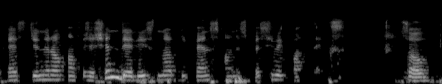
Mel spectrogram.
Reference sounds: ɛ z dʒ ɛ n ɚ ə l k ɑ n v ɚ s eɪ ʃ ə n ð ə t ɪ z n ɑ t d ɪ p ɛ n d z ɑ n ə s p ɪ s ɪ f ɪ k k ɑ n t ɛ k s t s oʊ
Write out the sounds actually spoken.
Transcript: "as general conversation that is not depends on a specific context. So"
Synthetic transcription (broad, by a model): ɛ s dʒ ɛ n ɚ ə l k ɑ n f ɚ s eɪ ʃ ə n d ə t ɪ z n ɑ t d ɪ p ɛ n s ɑ n ə s p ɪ s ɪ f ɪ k k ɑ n t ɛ k s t s oʊ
